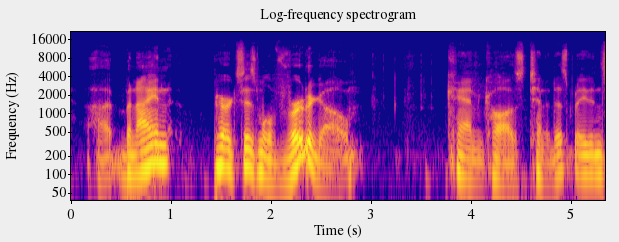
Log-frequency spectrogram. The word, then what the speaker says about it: tinnitus: We were always taught it was tinnitus. And if there was an I at the end, it would be tinnitus, except that we also have pruritus is spelled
